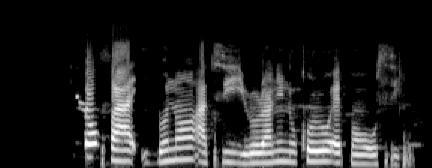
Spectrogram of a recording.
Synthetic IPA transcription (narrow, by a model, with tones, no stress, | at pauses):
ki˦lo˦fa˧i˨ɡ͡bo˨˦nã˦a˦˨ti˧i˨ɾo˨ɾa˧nĩ˦nũ˦ko˦ɾo˦ɛ˧k͡pɔ̃˨o˨si˨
